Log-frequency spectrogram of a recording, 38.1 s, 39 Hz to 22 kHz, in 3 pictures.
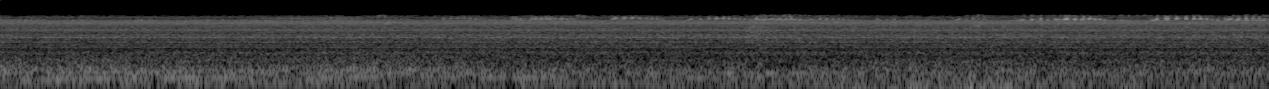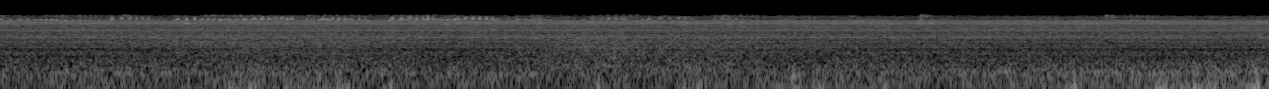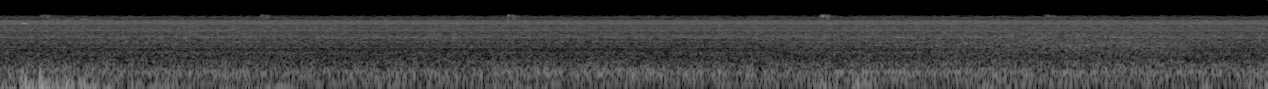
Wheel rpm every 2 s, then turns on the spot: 0, 0, 0, 0, 0, 0, 0, 0, 0, 0, 0, 0, 0, 0, 0, 0, 0, 0, 0.
none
